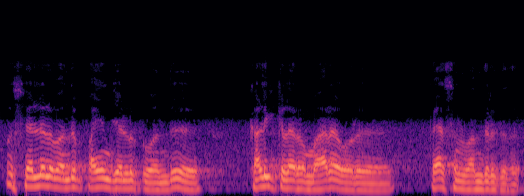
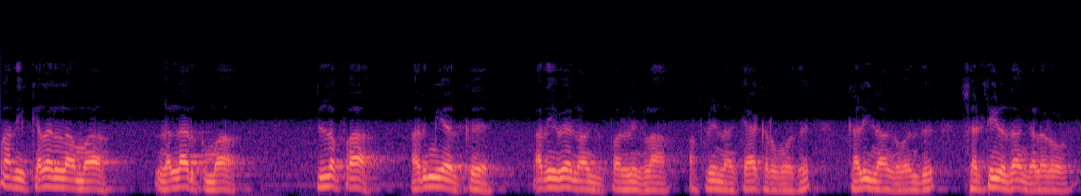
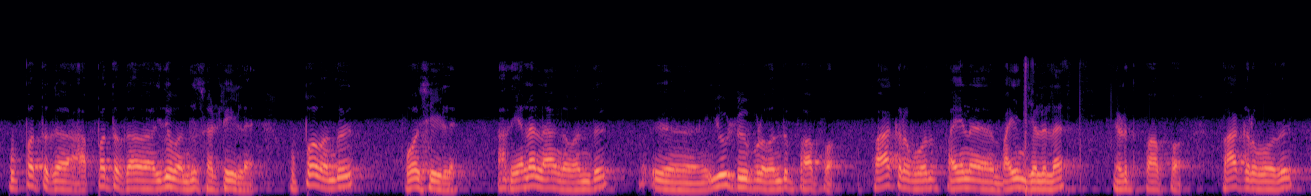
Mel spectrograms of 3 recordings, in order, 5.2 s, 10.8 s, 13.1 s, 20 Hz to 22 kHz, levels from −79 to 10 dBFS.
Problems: constant background noise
